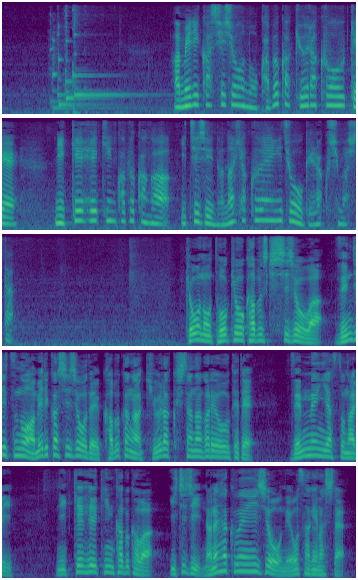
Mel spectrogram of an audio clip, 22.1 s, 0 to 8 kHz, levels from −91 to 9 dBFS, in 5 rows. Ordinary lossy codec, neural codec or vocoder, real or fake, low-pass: none; none; real; 7.2 kHz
